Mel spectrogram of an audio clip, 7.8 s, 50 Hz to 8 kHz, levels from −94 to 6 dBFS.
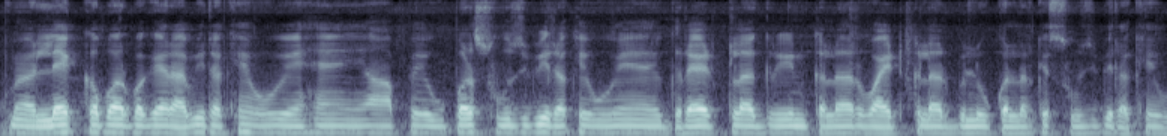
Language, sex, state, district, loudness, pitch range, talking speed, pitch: Hindi, male, Bihar, Darbhanga, -17 LUFS, 105-110 Hz, 210 wpm, 105 Hz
